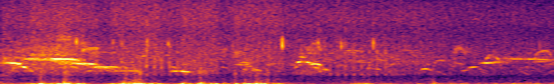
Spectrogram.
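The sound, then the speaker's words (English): Gusty wind buffets at the top of Bartolome island, overlooking an aqua bay and a white beach, with a deep, rumbling roar that surges and eases, while high bird calls chirp faintly in the background. “The wind blows harder.”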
